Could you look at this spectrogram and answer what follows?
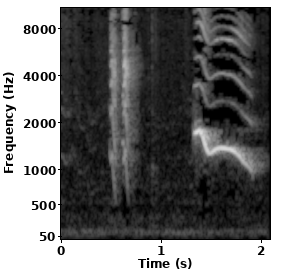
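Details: A single long, loud descending whistle from a white-cheeked black-throated laughingthrush, preceded by two brief rough noises.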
